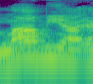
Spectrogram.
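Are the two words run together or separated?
run together. The two words are run together as one. The speaker calls it wrong. "Lamia একসাথে বলবেন না"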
